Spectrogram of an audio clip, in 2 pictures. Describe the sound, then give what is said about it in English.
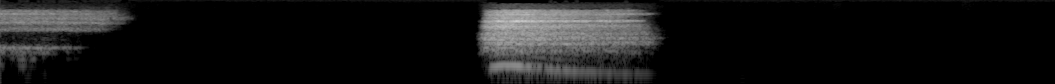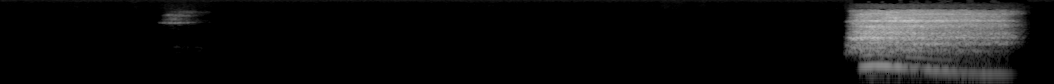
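Slow, deep breaths drawn into the tummy and fully let out, each a loud, airy rush lasting under a second, spaced by long silent pauses, like a controlled breathing exercise with sigh-like exhales. No talking. “So I really make sure I'm getting a lot into my tummy and I express it all out.”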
